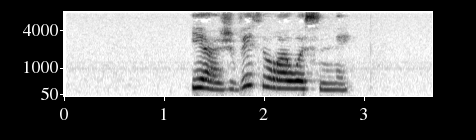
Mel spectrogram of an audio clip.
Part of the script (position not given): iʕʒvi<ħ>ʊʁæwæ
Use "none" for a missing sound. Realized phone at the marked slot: θ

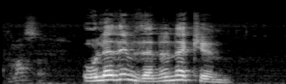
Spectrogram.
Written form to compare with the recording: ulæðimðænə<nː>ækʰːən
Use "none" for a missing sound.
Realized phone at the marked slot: n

